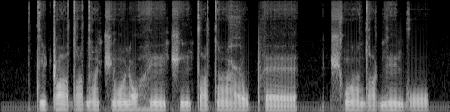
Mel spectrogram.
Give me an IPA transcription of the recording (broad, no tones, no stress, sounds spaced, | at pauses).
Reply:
t i ʈ ɔ dˤ i dˤ ɛ̃ t͡ʃ ɔ̃ ɳ ɔ ɦ ẽ t͡ʃ ĩ t̪ o tˤ ĩ ʕ o pʰ ɛ | t͡ʃʰ ɔ̃ dˤ o ɡ ẽ ɡ o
